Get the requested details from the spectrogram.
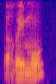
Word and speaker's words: Raymond: Raymond.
